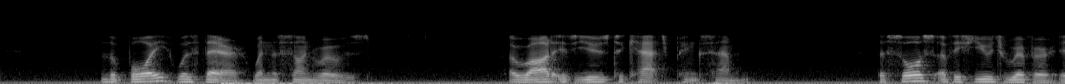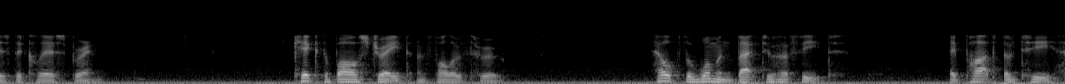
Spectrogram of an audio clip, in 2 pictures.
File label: british, open speech; uk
